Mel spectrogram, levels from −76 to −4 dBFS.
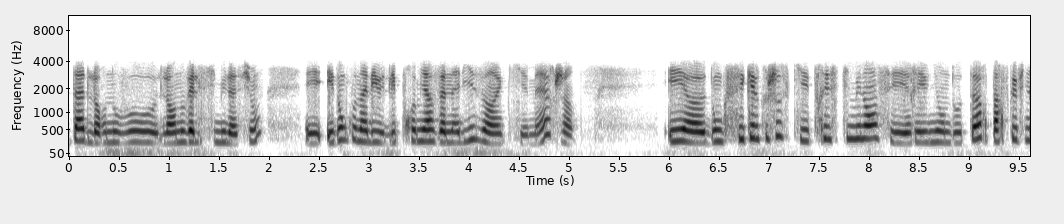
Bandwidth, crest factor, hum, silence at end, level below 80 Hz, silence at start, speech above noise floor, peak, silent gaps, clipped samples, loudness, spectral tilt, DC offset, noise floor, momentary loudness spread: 4.2 kHz; 20 dB; none; 0 s; -58 dBFS; 0.05 s; 33 dB; -2 dBFS; none; under 0.1%; -21 LUFS; -6 dB/octave; under 0.1%; -53 dBFS; 8 LU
